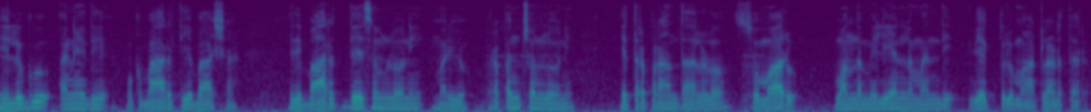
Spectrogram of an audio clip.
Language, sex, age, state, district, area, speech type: Telugu, male, 30-45, Andhra Pradesh, East Godavari, rural, spontaneous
